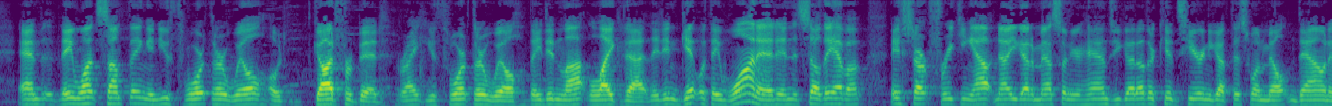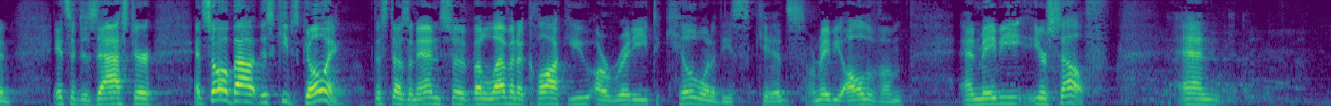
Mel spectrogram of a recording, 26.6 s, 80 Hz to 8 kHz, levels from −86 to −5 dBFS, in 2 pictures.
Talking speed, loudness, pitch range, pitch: 205 wpm, -24 LUFS, 135-155 Hz, 145 Hz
